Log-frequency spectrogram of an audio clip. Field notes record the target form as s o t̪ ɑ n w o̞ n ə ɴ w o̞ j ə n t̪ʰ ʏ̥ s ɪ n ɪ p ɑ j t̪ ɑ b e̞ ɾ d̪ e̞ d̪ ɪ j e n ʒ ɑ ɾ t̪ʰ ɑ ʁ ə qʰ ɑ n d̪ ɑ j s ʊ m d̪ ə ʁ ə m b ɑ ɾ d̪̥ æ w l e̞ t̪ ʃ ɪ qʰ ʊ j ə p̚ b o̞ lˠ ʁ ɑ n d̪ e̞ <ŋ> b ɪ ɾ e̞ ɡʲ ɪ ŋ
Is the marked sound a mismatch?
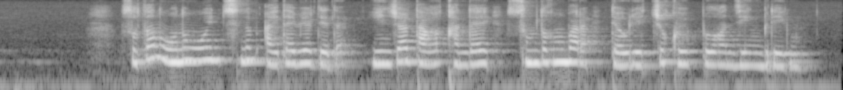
no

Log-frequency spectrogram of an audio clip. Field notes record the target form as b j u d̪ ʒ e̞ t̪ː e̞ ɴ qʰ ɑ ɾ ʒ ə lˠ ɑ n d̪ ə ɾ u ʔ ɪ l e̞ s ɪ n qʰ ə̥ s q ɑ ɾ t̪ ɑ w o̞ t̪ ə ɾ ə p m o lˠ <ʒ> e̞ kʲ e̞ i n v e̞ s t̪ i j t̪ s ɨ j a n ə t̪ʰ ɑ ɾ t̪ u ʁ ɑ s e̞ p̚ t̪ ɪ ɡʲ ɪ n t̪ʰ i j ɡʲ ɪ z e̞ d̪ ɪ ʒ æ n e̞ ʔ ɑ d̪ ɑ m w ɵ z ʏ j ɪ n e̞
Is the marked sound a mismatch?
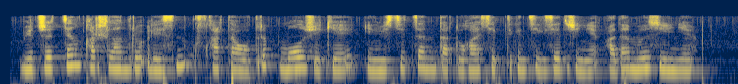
no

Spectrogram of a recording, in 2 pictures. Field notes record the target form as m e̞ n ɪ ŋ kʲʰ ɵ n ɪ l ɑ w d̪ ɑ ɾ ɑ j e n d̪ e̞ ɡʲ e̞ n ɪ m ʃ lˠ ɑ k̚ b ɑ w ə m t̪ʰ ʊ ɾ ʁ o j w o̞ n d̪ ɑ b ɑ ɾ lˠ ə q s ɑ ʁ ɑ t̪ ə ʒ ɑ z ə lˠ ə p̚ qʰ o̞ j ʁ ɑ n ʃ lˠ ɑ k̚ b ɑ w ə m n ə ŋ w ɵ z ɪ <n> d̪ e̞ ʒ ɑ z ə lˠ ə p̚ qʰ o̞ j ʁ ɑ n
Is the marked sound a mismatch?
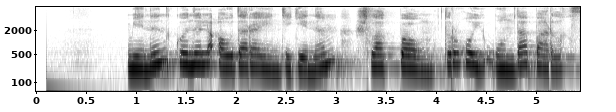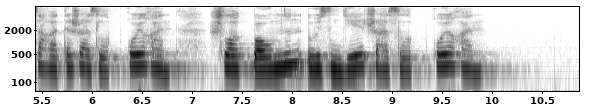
no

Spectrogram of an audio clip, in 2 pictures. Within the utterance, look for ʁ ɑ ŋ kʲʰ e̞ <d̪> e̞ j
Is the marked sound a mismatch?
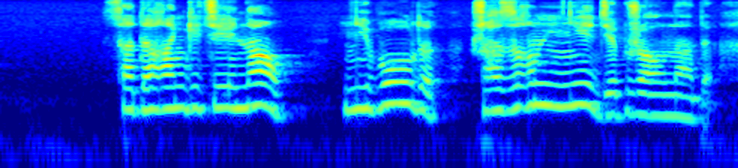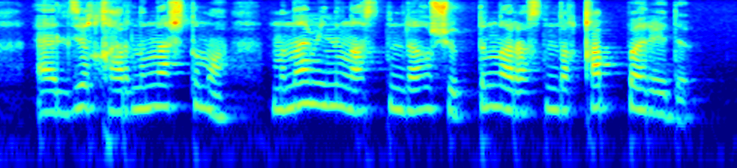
yes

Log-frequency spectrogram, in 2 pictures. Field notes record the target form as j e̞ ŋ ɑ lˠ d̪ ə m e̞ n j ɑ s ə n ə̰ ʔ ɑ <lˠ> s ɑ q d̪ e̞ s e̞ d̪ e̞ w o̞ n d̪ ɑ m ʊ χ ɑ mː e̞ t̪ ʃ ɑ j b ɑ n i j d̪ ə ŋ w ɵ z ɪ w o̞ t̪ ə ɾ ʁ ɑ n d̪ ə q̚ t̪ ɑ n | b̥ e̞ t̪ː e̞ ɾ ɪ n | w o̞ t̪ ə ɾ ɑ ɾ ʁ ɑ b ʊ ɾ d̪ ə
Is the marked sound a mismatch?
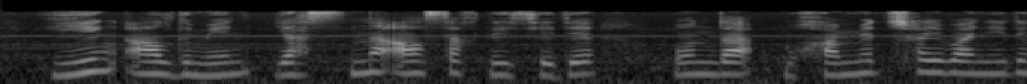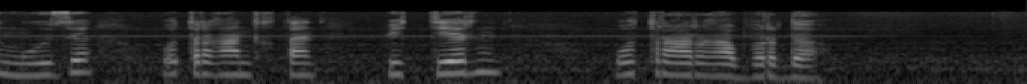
no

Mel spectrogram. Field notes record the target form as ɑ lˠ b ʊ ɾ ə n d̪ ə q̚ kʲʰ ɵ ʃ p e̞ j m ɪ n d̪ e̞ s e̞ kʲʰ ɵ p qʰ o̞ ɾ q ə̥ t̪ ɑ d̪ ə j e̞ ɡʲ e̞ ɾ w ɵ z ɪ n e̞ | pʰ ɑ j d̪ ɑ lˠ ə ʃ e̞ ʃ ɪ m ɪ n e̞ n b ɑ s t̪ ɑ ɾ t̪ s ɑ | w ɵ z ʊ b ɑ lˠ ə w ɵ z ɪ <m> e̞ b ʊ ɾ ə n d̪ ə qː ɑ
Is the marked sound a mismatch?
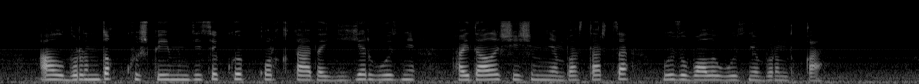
yes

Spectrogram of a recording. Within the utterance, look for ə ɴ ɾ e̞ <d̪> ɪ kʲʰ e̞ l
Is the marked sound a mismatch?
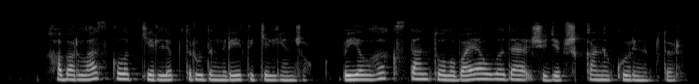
yes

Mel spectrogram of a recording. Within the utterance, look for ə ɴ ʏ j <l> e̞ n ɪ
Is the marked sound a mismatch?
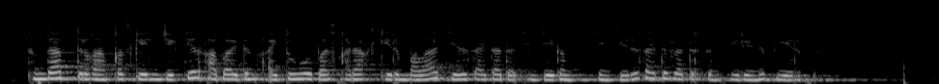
yes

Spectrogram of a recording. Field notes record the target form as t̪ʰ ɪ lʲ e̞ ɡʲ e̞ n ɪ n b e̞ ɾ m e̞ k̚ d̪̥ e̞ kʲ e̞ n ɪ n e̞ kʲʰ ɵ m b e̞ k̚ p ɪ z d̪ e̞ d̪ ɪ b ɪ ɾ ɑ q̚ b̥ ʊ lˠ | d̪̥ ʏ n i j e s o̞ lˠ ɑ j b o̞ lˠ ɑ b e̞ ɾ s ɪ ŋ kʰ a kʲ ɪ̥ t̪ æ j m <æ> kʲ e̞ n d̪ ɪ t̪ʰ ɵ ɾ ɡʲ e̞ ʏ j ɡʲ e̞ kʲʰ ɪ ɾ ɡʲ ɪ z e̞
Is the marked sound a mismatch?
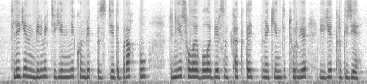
no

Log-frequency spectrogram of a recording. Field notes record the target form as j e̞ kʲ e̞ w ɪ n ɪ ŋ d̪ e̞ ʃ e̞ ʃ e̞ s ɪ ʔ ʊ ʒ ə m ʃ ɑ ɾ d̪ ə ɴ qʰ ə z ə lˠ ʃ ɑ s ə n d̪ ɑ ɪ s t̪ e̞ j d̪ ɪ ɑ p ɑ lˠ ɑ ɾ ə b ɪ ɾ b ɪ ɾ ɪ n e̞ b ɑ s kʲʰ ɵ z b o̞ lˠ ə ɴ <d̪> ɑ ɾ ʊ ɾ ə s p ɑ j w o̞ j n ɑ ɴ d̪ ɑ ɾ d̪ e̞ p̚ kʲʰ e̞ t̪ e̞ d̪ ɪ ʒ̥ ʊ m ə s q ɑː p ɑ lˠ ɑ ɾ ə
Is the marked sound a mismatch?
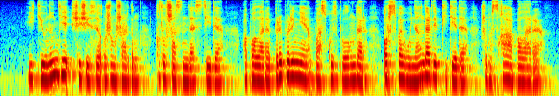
no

